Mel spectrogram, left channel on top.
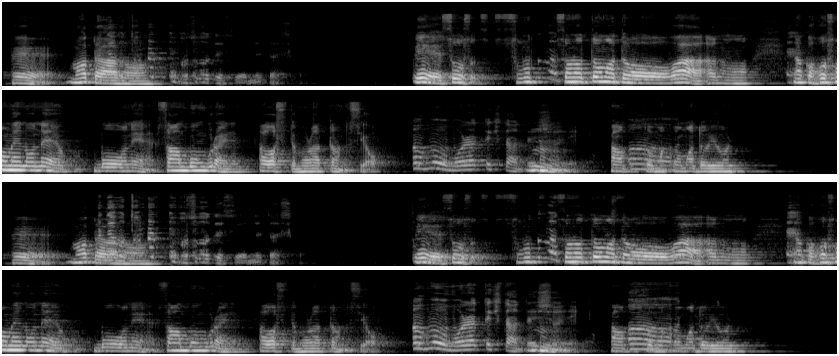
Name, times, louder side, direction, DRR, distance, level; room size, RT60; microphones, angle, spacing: voice 1, 0.1-1.5 4.1-4.8 5.1-7.6 7.9-12.1 13.6-14.1 14.4-15.7, left 3 dB, 80° left, 0.8 m, -19 dB
voice 2, 1.0-2.9 4.2-4.3 5.4-5.8 7.8-8.0 12.5-14.1 14.6-15.4, right 4 dB, 30° right, 0.4 m, -29 dB
15.0 x 9.2 x 6.9 m
head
